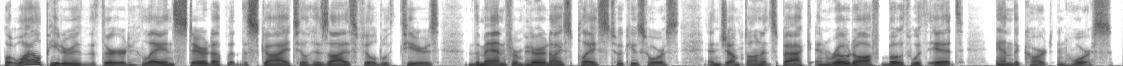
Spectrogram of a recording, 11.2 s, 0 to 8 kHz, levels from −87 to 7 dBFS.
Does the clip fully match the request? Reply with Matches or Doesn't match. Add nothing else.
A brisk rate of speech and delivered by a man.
Matches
